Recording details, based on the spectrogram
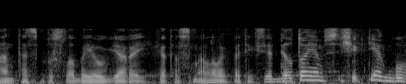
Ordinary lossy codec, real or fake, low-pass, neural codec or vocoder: AAC, 32 kbps; real; 5.4 kHz; none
